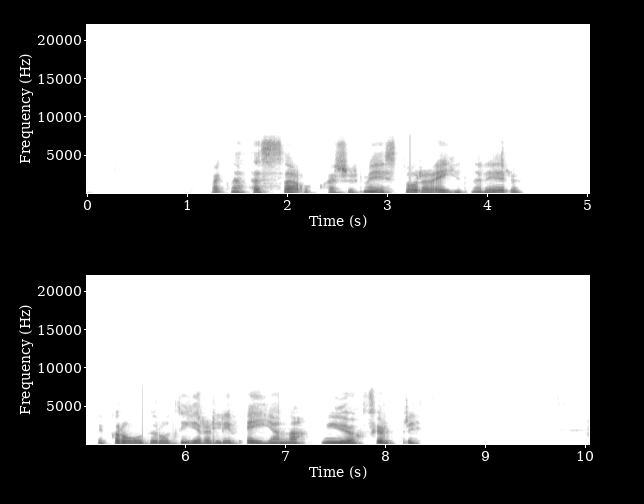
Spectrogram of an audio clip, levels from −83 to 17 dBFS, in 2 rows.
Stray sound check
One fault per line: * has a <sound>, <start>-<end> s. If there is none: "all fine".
all fine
